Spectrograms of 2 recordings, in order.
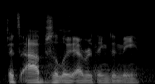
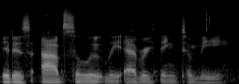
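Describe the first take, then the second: First: It is said plainly, with ordinary energy. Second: It is said boldly, with much more energy.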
